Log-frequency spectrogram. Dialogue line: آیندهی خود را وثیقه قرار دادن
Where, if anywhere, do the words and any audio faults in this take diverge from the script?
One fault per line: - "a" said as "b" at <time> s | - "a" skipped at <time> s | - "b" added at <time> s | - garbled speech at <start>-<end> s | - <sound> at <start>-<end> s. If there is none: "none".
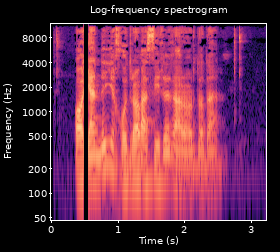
- dropout at 0.5-0.6 s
